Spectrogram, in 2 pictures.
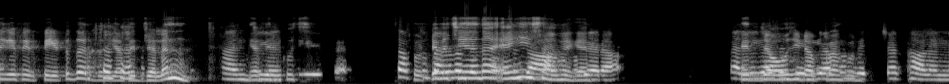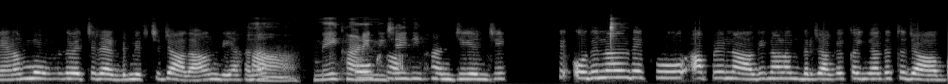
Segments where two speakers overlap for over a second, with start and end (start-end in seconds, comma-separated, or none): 4.1-5.9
